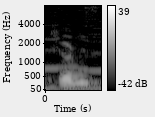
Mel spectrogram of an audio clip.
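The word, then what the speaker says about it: should: ओ यु एल डी एल डी म्हणजे एल असतो एल दिसतो पण तो म्हणायचा नसतो आई शपथ हेच आहे का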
